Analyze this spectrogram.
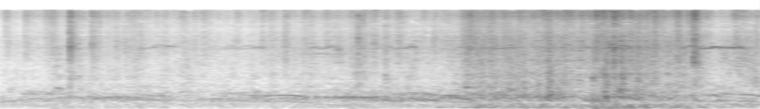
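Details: Domestic Racing Homer pigeons in their breeding section, cooing in low rolling phrases over a rising background rumble, with faint higher chirps and scattered knocks from the loft.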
